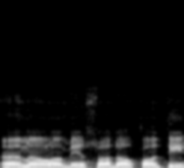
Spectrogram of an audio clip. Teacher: تنوین کی آواز میم میں بدل جائے گی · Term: قلب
